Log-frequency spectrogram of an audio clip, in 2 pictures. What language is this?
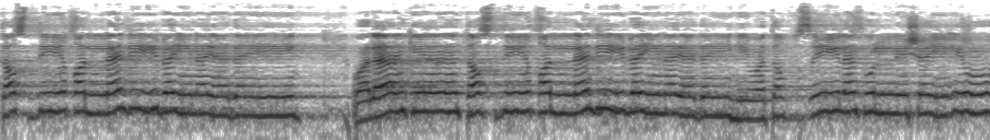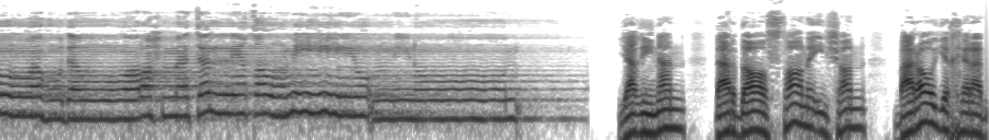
Persian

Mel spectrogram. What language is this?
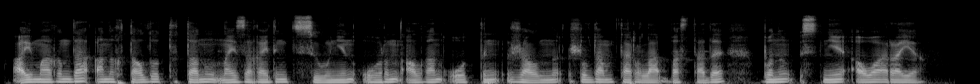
Kazakh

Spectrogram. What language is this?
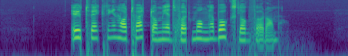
Swedish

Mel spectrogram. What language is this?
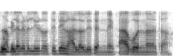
Marathi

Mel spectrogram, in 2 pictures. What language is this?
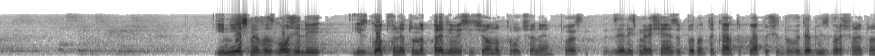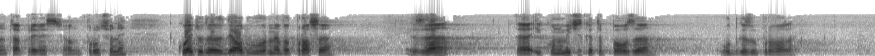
Bulgarian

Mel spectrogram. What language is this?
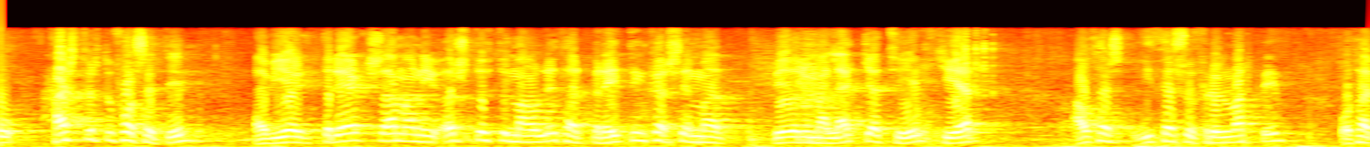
Icelandic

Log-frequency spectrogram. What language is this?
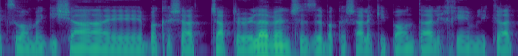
Hebrew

